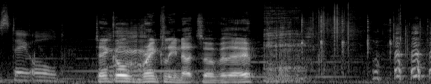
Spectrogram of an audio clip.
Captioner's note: laughs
